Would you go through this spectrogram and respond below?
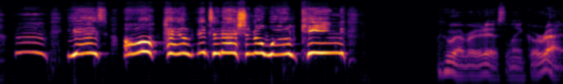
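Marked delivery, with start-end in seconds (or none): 0.2-3.5 snivelling, sniffling squire voice, very high, drawn out. Showing how the loser must proclaim the winner's title: sniffling squire voice. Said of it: "That was a squire voice".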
